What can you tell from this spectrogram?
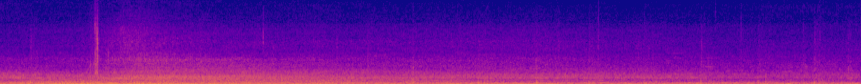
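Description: City street traffic: a motor vehicle passes, swelling to its loudest about a second in, over a steady low rumble of road noise. A single sharp click falls about a second in.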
